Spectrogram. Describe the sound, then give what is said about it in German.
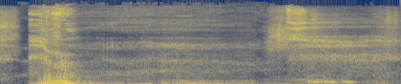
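A loud, drawn-out lion roar made by a human voice, deep and rumbling for about two seconds, followed by a shorter, breathier growl that trails off. “Da brüllte es noch lauter als vorher zurück.”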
